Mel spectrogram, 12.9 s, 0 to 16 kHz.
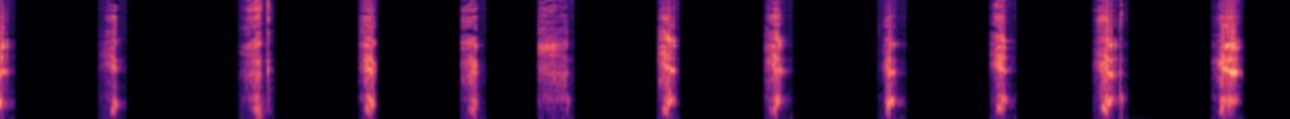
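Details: Persistent hiccups recorded audio-only in January 2020, described as violent, loud and silent; earlier bouts lasted roughly 2–13 hours a day in late December 2019. Sharp, abrupt gulping hiccups recurring about once a second, roughly 54 a minute.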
